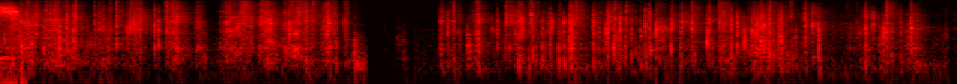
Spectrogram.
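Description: Shiny thick plastic blind bag crinkling as it is cut open with scissors and handled, with a brief pause about halfway through, and the clear plastic packs inside pulled out.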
